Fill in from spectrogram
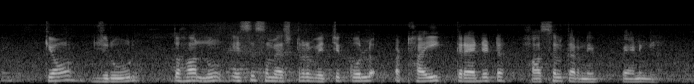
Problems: none marked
